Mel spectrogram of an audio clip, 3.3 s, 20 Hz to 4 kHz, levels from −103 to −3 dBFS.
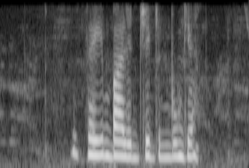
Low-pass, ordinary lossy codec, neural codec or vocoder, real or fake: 3.6 kHz; none; none; real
